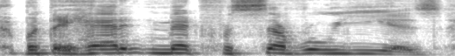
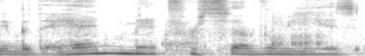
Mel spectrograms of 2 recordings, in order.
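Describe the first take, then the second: First: Said in the usual way. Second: Much softer, hushed retake of the line; quiet second reading of the sentence. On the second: Acted. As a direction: read it again under your breath. Rereads same line much softer.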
